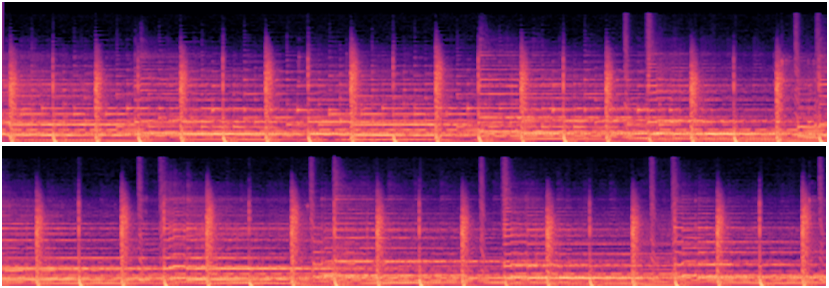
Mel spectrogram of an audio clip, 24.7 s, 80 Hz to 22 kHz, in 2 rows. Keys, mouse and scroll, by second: 4.0 double click, 11.4 [, 11.8 [, 11.9 [, 12.4 double click, 24.5 ctrl+t.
